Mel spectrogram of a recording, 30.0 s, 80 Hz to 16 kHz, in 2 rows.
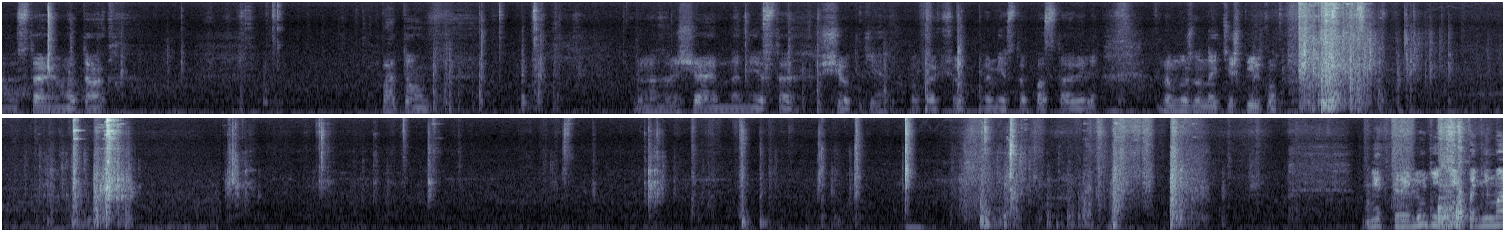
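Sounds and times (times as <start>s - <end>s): metal parts clicking and clattering: 12.8s - 16.4s, 17.2s - 19.7s.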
